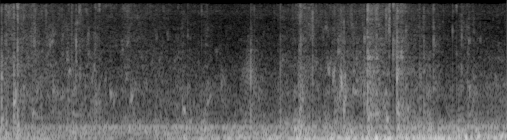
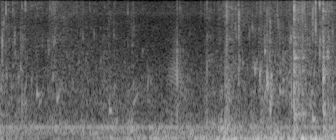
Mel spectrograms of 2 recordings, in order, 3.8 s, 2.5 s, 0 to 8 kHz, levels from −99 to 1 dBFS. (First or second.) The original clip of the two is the second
